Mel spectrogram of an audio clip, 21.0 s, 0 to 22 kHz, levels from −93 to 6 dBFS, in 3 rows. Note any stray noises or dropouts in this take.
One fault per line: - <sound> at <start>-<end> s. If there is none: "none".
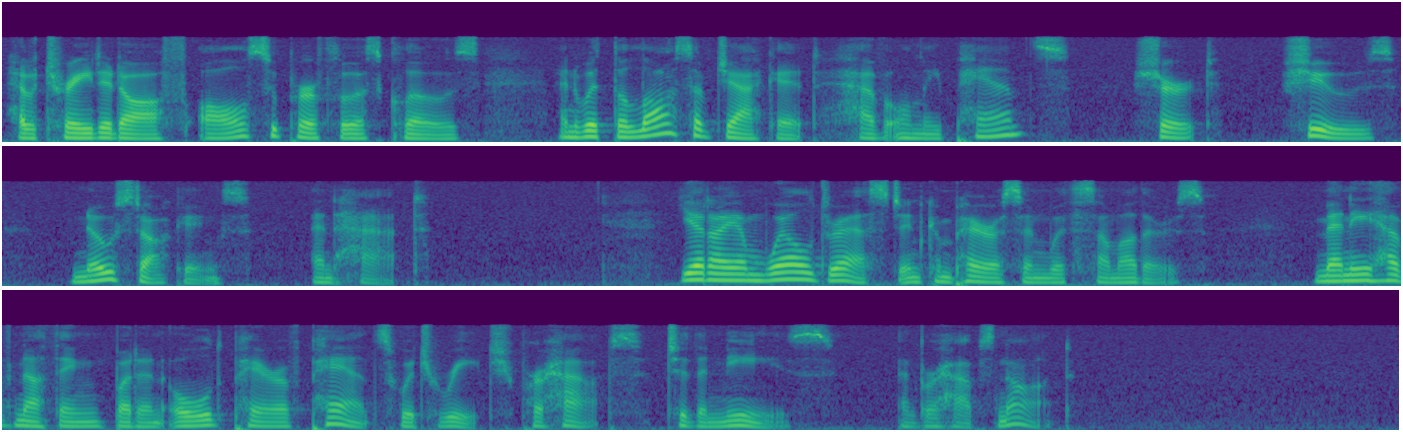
none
